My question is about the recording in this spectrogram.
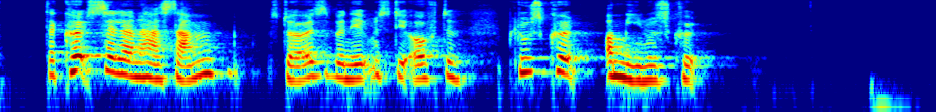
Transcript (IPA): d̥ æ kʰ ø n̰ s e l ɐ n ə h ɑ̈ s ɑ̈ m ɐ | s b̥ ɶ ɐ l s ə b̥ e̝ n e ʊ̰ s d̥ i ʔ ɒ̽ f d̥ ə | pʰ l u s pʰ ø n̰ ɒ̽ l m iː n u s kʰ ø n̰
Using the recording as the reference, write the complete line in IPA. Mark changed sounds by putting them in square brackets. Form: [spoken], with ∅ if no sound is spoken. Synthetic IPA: d̥ æ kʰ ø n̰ s e l ɐ n ə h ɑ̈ s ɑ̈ m [ə] | s [d̥] ɶ ɐ l s ə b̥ e̝ n e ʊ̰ s d̥ i ʔ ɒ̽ f d̥ ə | pʰ l u s [kʰ] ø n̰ ɒ̽ [∅] m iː n u s kʰ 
